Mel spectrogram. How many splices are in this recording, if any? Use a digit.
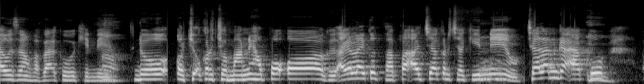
2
